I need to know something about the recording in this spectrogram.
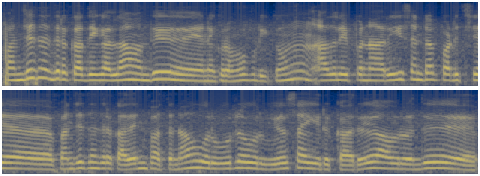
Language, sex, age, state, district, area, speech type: Tamil, female, 30-45, Tamil Nadu, Viluppuram, urban, spontaneous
